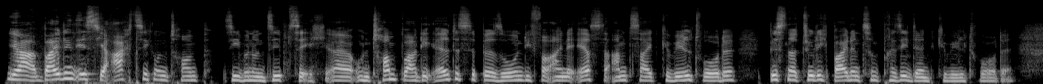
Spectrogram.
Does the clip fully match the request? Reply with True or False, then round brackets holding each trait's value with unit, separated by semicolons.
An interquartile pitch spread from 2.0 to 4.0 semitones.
True (2.7 semitones)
